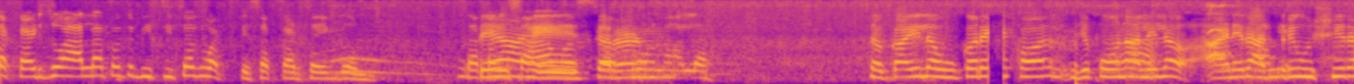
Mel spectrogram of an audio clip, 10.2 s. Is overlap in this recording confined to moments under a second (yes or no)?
no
